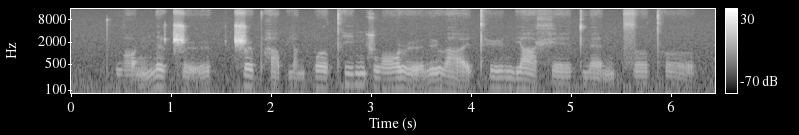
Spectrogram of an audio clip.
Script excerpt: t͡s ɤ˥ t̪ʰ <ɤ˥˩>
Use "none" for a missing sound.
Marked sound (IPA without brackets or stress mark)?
ɤ˥˩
